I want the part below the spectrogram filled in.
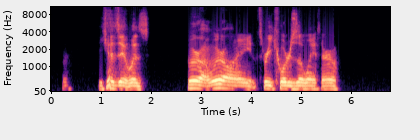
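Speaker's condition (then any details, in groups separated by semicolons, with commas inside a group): Friedreich's ataxia; earlier shortness of breath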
